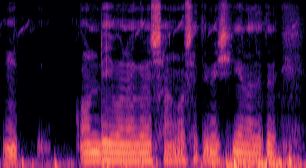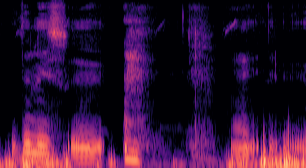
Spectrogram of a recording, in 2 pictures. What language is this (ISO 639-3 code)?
ori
